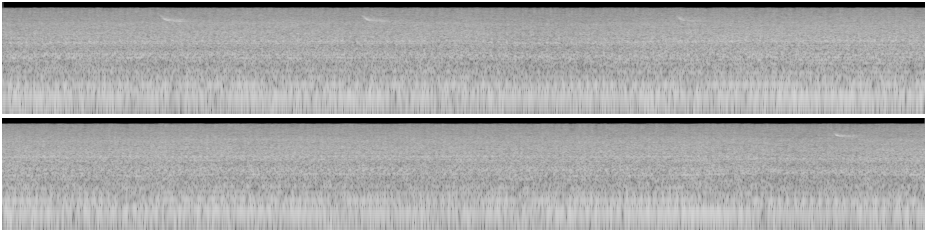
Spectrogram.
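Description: A riding mower engine drones steadily while cutting grass.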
